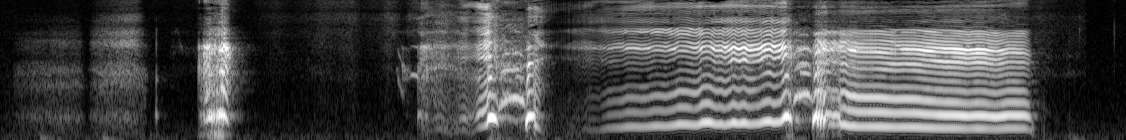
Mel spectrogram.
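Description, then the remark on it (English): A person's voice imitates a crying baby: a few heavy, ragged breaths and a sharp gasp, then broken sobs rising into a long, loud, sustained wail that cuts off abruptly. “A baby having an existential crisis.”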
